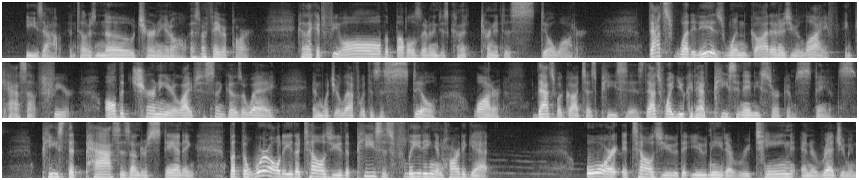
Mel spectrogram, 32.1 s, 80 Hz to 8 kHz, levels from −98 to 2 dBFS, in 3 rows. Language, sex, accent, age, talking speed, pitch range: English, male, American, 50-69, 195 wpm, 105-140 Hz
